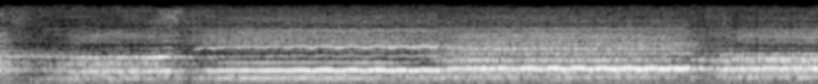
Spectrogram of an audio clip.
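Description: Choir singing slow, sustained chords, the voices holding long notes that move to a new chord every second or two.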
